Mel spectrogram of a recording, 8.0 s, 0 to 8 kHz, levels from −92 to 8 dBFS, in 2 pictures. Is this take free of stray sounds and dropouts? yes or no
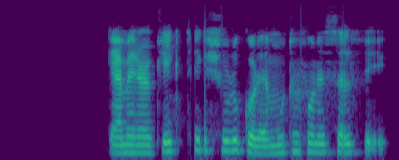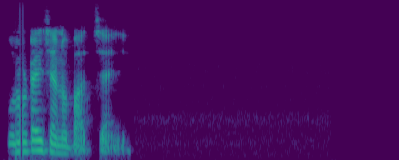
yes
